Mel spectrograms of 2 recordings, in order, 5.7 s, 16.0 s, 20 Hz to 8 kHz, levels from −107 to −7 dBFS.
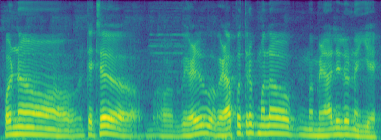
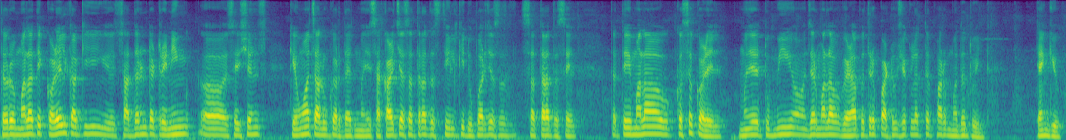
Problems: constant background noise, background conversations at intervals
